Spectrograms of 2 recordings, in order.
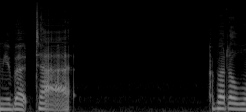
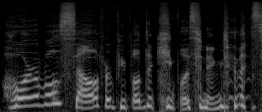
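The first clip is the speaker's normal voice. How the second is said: laughing; 3 semitones higher, 8 dB louder than usual. Real, not acted. Laughing while teasing the host.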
